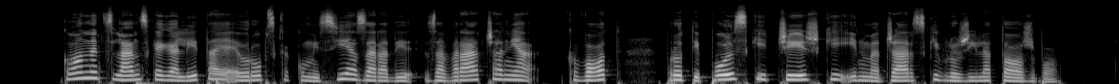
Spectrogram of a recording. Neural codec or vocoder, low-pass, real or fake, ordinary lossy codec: none; 19.8 kHz; real; none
